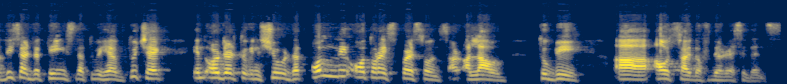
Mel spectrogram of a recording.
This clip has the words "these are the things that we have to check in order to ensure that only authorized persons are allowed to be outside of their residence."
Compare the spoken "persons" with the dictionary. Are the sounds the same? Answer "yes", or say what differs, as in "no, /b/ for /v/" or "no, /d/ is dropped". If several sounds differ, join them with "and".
no, /s/ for /z/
